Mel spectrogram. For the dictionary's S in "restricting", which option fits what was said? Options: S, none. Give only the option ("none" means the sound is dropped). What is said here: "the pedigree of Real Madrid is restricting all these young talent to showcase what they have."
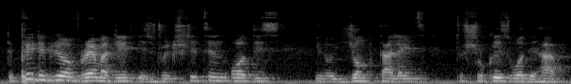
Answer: none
